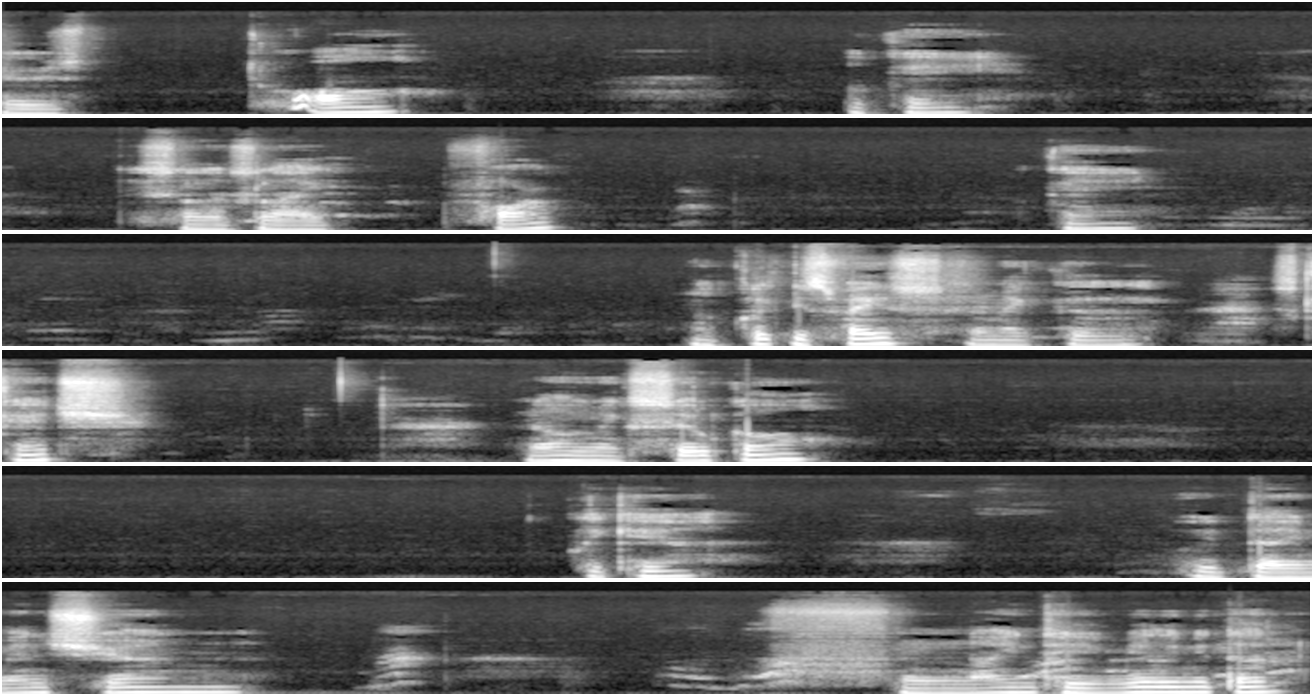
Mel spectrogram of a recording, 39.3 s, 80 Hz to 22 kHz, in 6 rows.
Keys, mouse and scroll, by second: 1.3 click, 2.7-4.3 middle drag, 5.7-7.5 middle drag, 7.8-9.0 middle drag, 9.0 double click, 10.9 click, 11.9 click, 13.1 click, 14.6 click, 17.0 click, 19.0 click, 20.3 scroll down 1, 21.0 scroll up 1, 24.4 click, 25.0-25.4 scroll up 3, 28.7 click, 29.4-29.9 scroll down 3, 32.5 click, 33.3 right click, 34.5 click, 36.1 click, 38.4 9, 38.5 0.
